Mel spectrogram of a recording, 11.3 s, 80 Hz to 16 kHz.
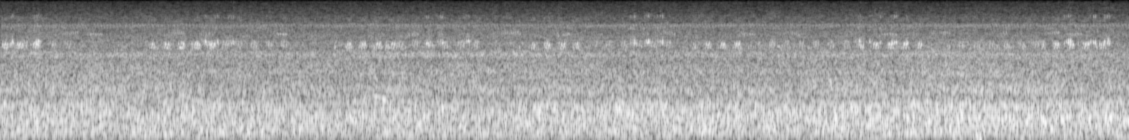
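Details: Kikuchi terraced rice fields in Kumamoto, Japan, morning of September 6 before Typhoon No. 10: bell crickets give bright, high, beaded trills in repeated phrases, partly masked by the continuous hiss of a flowing stream.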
